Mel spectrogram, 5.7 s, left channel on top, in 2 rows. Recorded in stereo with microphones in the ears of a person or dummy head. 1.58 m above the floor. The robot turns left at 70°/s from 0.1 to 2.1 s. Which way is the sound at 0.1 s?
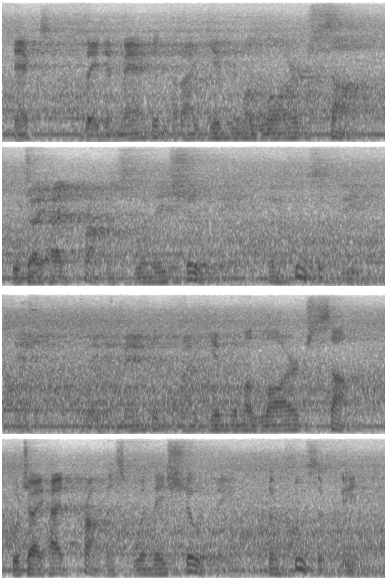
75° left (ahead or behind).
